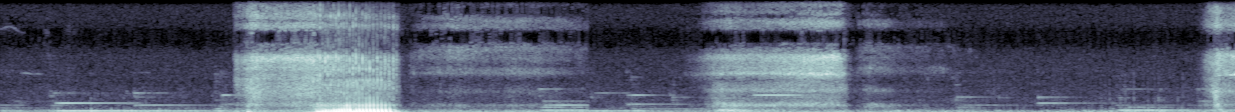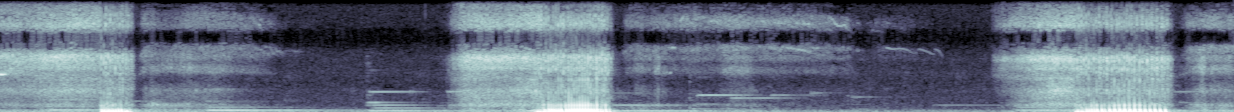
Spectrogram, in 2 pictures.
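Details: A French Bulldog puppy snores in loud, rasping breaths about every four seconds, with soft chiming music behind.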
